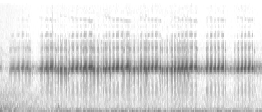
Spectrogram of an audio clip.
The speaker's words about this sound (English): A wonderful sound of natterjack toads.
